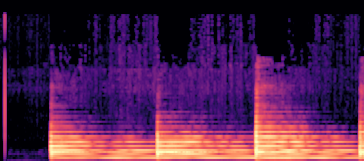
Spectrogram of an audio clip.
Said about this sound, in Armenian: Այսօր հայոց եկեղեցու զանգերը առավոտից ձայնում են աշխարհով մեկ։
